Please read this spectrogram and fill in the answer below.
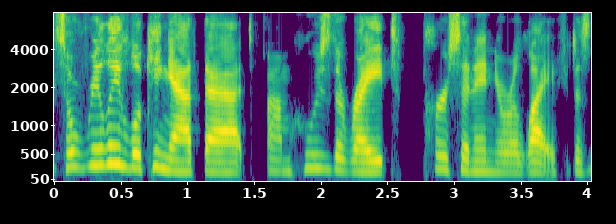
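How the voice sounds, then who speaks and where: Against a quiet background, a woman's bright, sharp tone comes through in a dry, close sound with no echo. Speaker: legal presenter on health care directives. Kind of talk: webinar presentation. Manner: fast.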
